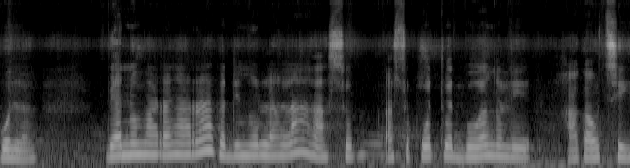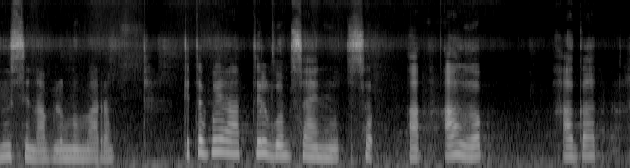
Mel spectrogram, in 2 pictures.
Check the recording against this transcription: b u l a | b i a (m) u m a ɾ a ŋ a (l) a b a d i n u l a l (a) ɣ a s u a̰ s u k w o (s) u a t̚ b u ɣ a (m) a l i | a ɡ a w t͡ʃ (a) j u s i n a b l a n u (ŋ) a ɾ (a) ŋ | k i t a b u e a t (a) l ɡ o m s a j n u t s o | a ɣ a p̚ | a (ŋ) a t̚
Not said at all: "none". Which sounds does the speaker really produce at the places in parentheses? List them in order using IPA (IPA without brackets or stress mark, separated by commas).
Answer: n, ɾ, a, t, ŋ, i, m, a, i, ɡ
